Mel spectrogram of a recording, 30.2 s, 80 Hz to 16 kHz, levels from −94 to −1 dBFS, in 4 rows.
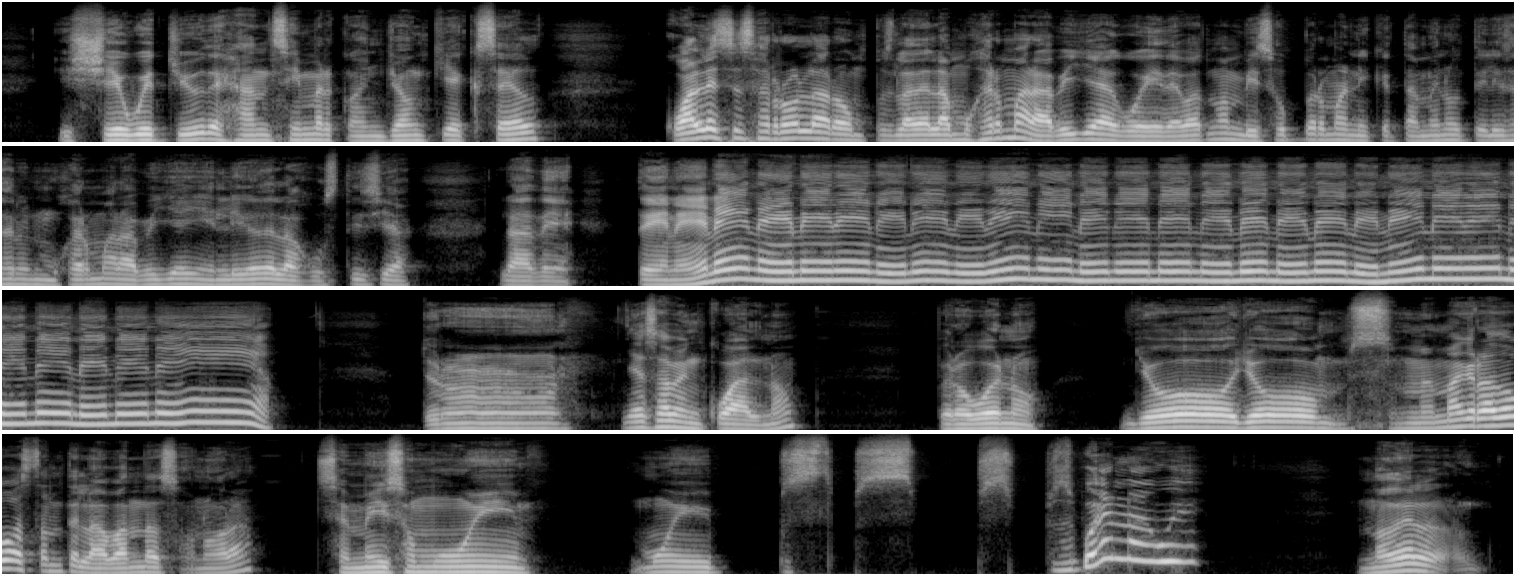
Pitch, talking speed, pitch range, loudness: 140 Hz, 140 wpm, 130-215 Hz, -24 LUFS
